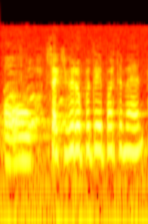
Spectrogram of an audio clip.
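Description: A woman's voice: high voice, brisk. A woman playing a chatty, ironic secretary at a building firm in a Dutch radio comedy serial, speaking with arch, mock-polite expressiveness. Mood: dutiful, amused. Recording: noisy old radio recording.

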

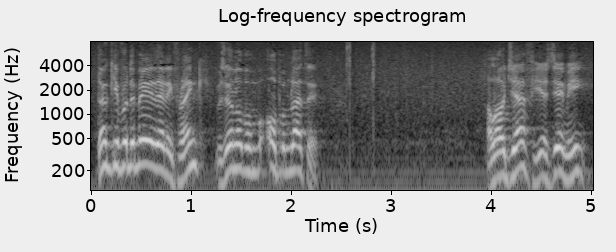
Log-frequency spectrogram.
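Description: A man playing an eager, grumbling, chatty spaceship radio operator in lively, colloquial old radio drama style. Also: high-pitched, fast talker. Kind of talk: 1950s Dutch radio drama acting. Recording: old, faintly noisy radio recording.

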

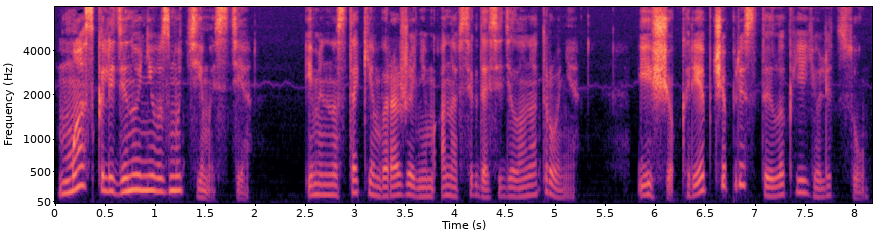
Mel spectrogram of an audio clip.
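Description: A woman reading a first-person novel aloud as an audiobook narrator, in a measured, expressive storytelling way with dramatic pauses. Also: low-pitched, dry recording. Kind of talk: first-person fiction narration from a male hero's view.

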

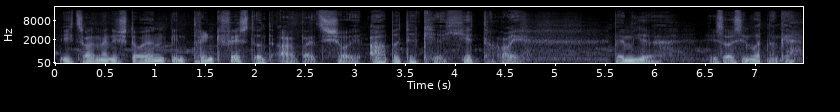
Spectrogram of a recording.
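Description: Husky, cheeky Bavarian rogue. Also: male voice, sits low, sing-song, unhurried, exaggerated voice. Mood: flippant, brusque. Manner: flippant, brusque. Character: cheeky, shifty married lover, hard-drinking and work-shy. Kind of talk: naturalistic radio drama dialogue.

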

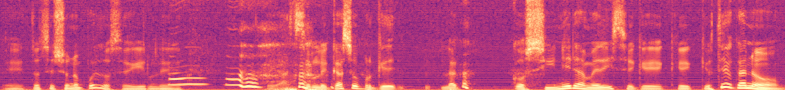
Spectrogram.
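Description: A man's voice: medium pitch, wildly swooping pitch, measured pace, mellow, slight background noise. A man with an Argentine accent playing a put-upon maintenance worker in a radio drama, stammering, apologetic and complaining, repeating himself evasively. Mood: hesitant, aggrieved. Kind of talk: radio drama workshop acting.

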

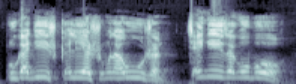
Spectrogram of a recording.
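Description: A man doing a shrill, scolding peasant fisherman. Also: normal speed. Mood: bickering, urgent. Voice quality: shrill, high-pitched. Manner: scolding, shouting, urgent. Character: squabbling peasant fishermen, one shrill, shouting instructions.

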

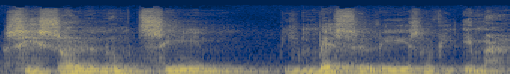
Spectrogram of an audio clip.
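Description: A man playing a coolly formal, evasive prison warder in a German radio drama, with a deadpan, pedantic manner. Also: medium pitch, unhurried, gravelly. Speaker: radio play actor. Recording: echoey reverberant space, music in the mix.

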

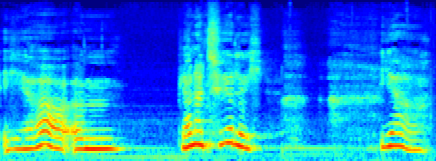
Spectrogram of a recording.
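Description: A woman's voice: medium pitch, very slow, dark tone, slightly rough. A woman in her forties playing a frightened, worn-down schoolteacher in a radio crime drama, speaking anxiously and hesitantly. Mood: uneasy. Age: 40s. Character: distressed, frightened forty-year-old schoolteacher, worn down.

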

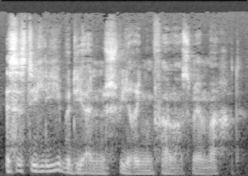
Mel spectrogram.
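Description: A man playing an evasive, ironic father in a radio play, speaking wordily and with hesitations, in a husky voice. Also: extremely low pitch, very animated, a little fast, a bit bright, full character voice. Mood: guarded irony. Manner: wordy, sardonic, deflecting, with hesitations. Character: evasive, ironic, verbose father defending his unconventional family. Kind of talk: dialogue radio play acting in standard German.

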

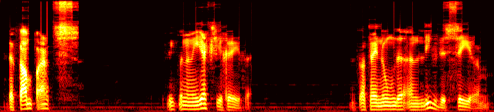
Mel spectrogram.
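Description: An actor playing a weary, gentle old blind rabbi in a 1960s radio drama, speaking slowly and solemnly as a philosophical storyteller. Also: male voice, mid-range voice, creaky. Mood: bitter, resigned. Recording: dull, roomy 1960s radio recording.

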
